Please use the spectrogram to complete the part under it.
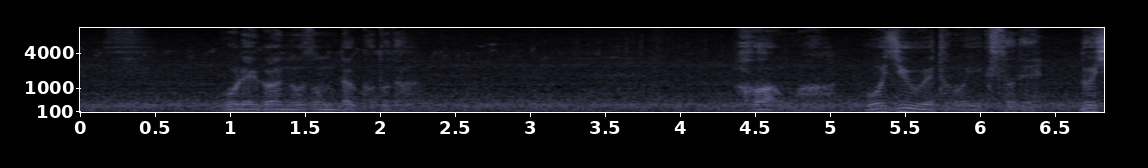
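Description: A man speaks in a low, calm voice.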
